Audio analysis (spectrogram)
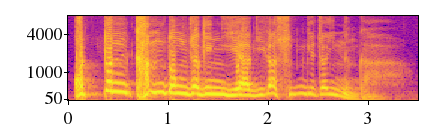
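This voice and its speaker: A man's voice: very high-pitched, huge pitch swings, measured pace, dark tone. A man in his sixties from South Korea delivering political commentary in an oratorical way, with dramatic emphasis and rhetorical questions. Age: 60s. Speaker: political commentary show host.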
